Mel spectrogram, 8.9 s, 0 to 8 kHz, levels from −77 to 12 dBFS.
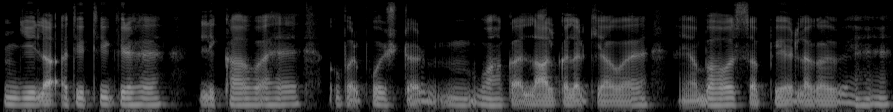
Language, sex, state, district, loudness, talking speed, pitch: Hindi, male, Bihar, Kishanganj, -32 LUFS, 145 wpm, 130 Hz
